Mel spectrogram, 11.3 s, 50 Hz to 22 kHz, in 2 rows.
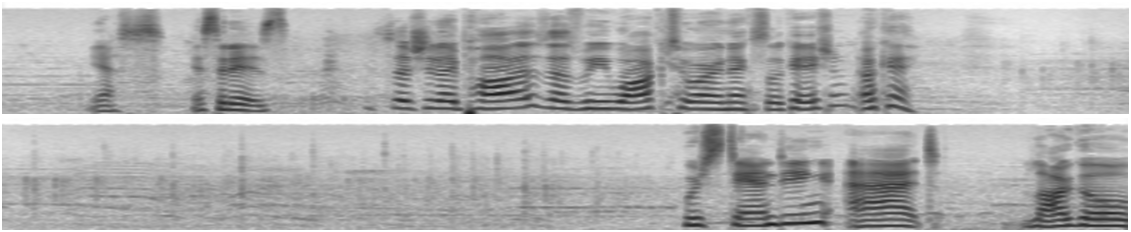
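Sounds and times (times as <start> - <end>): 
speech: 0.4 - 4.7, 9.0 - 11.2
spectators clapping: 4.9 - 9.7
spectators cheering runners of the Rome Marathon at Largo Argentina, Rome: 4.9 - 11.2.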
